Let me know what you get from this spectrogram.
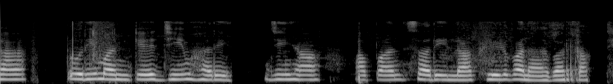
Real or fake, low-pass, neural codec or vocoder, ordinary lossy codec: real; none; none; none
